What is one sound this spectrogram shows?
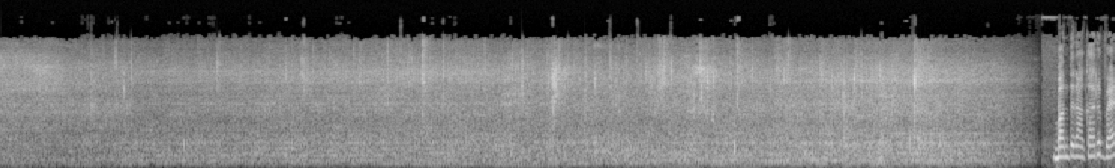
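Footsteps shuffle on pavement as a group walks.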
